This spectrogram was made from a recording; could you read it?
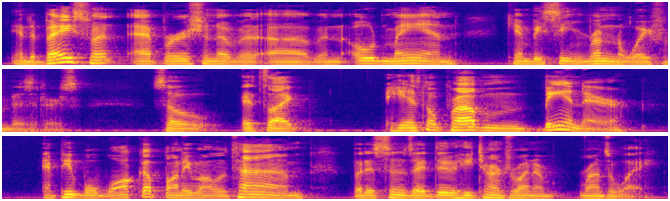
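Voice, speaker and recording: A man with a fairly low voice and plenty of fry in it. He tells stories as a co-host in a loose, conversational style. His delivery is dry, with a teasing edge. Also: moderate pace, fairly bright tone. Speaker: podcast co-host telling ghost stories. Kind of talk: casual storytelling chat.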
